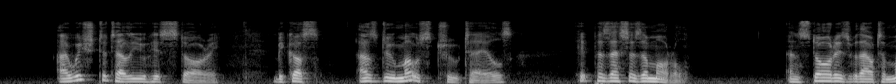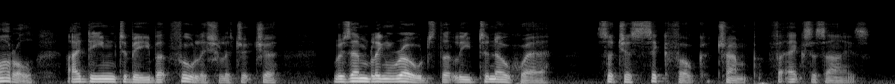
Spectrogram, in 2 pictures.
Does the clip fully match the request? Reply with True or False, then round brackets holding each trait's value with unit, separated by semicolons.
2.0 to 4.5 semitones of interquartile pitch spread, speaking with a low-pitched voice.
False (5.4 semitones; 125 Hz)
